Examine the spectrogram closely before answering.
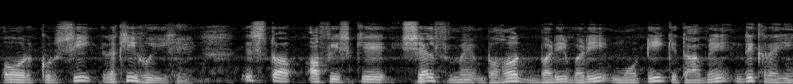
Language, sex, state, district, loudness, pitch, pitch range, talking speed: Hindi, male, Madhya Pradesh, Dhar, -21 LUFS, 115 Hz, 105-145 Hz, 130 wpm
